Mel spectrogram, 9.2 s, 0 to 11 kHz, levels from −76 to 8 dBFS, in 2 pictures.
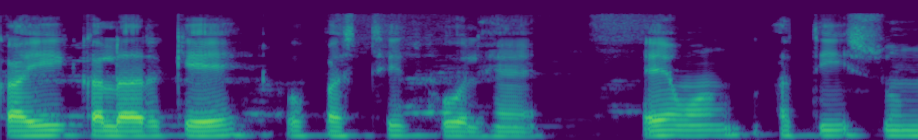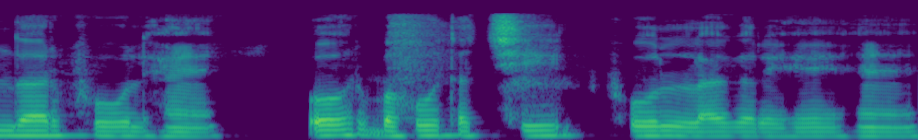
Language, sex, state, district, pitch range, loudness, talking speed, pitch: Hindi, male, Bihar, Jahanabad, 110-120 Hz, -19 LUFS, 115 wpm, 115 Hz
